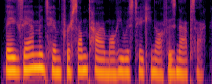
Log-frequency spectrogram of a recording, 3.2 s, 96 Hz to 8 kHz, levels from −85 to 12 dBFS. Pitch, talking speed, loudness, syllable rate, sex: 185 Hz, 245 wpm, -16 LUFS, 6.4 syllables/s, female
